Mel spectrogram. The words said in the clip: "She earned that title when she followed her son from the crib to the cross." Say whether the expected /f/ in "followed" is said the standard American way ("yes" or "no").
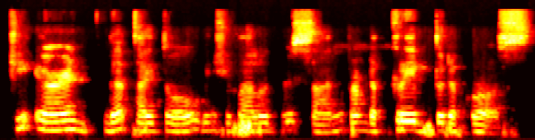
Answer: yes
